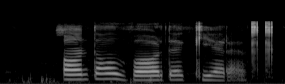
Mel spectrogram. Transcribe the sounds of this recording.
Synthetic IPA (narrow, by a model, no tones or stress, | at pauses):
ʔɑːntɐlˠvɑːrdəkiəɾə̰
